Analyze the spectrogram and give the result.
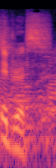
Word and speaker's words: Idris: Idris.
